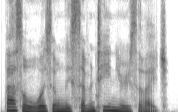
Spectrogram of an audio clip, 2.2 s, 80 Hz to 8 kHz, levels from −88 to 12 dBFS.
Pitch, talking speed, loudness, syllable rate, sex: 195 Hz, 190 wpm, -17 LUFS, 5.9 syllables/s, female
